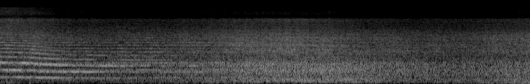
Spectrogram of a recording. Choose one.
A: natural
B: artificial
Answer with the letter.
B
